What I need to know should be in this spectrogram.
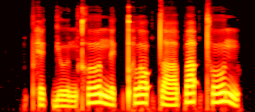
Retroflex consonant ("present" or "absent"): absent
